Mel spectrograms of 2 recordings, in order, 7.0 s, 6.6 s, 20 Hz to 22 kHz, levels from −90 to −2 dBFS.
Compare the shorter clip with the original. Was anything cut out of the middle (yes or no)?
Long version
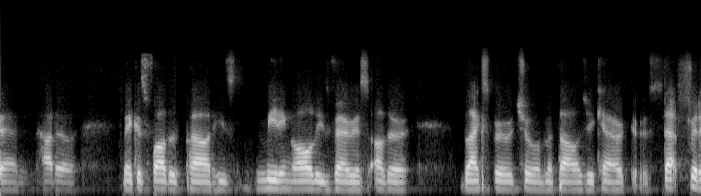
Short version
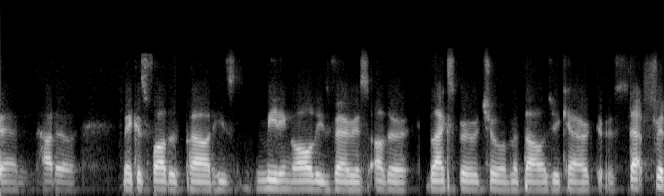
yes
